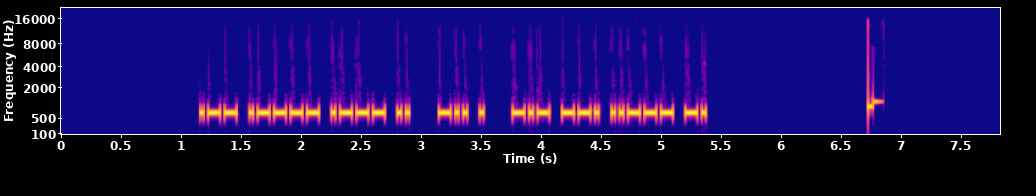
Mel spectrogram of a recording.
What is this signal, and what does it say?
Morse code, heard as a keyed tone, about 36 wpm, 700 Hz. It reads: W1JI DE KG2N
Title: USA Callsign DE Callsign - 4 Characters - 35wpm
